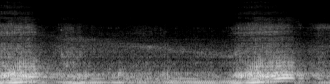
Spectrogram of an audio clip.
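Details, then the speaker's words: 2020 Ford Explorer ST exhaust right after replacing the failed flex pipe, WD-40 in pipes causing smoke; deep, raspy, rowdy note rising cleanly on two quick revs and settling to steady idle, no rattle; healthy exhaust. "Sprayed a bunch of WD-40 in the pipes just to help slip them on. Sounds good, rowdy."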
